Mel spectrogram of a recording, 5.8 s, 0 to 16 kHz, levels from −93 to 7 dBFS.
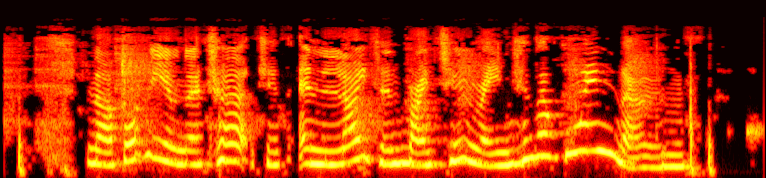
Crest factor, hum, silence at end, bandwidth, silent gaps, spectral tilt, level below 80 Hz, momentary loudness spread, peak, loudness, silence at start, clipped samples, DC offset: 12 dB; none; 0 s; 9.2 kHz; none; -3 dB/octave; -54 dBFS; 12 LU; 0 dBFS; -12 LUFS; 0.05 s; under 0.1%; under 0.1%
